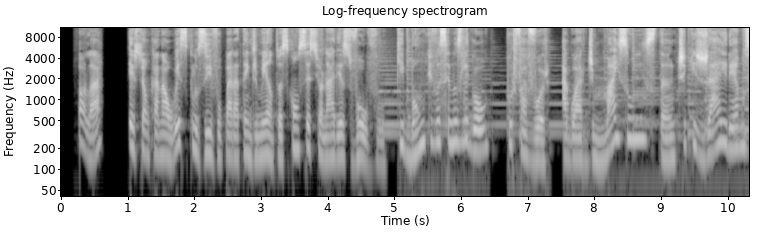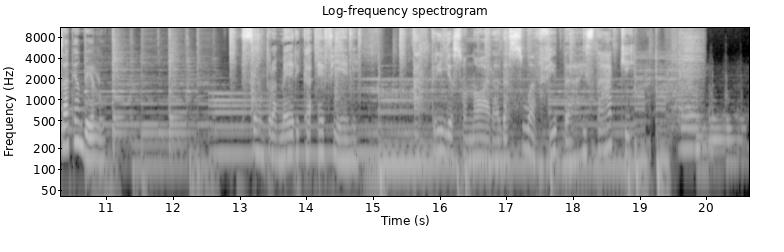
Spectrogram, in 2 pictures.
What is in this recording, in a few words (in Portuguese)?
Repertório Ura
